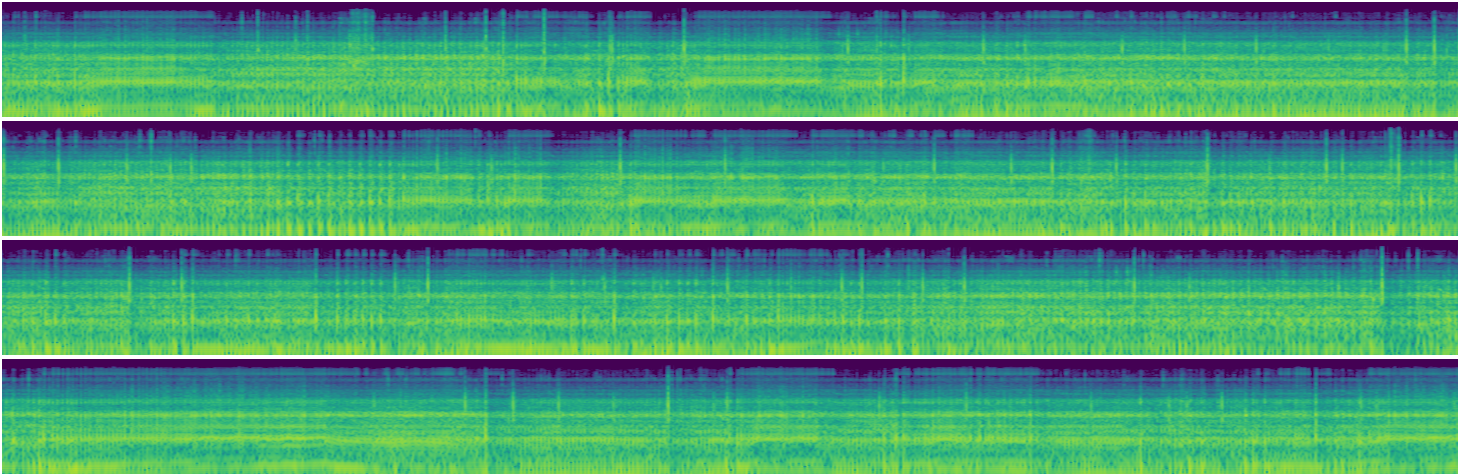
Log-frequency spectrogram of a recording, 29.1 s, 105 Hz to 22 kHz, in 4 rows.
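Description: Beta 300 RR two-stroke enduro motorcycle engine running hard along a dirt trail, its revs rising and falling with the throttle, with scattered knocks and rattles from the bike over rough ground.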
